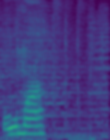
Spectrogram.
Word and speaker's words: Homa: Homa, that's how you say his name? Max Ho- Homa. That's how you pronounce it.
